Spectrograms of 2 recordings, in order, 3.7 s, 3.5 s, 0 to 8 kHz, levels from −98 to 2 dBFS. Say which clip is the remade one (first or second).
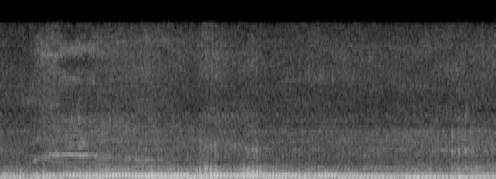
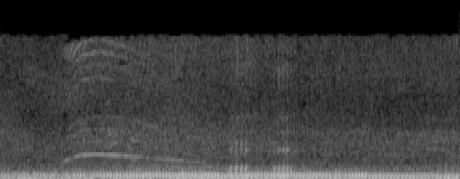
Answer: first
